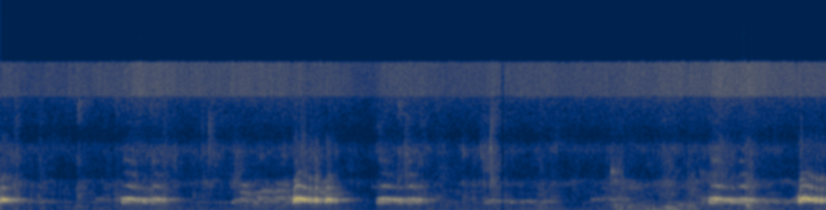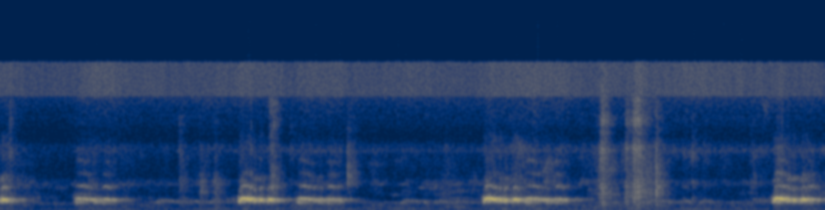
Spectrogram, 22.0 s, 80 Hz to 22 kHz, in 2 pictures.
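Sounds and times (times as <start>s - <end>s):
dove cooing: 0.0s - 22.0s.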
